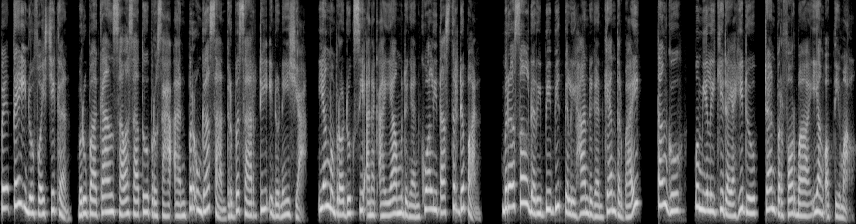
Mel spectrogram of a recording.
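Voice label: formal Indonesian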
